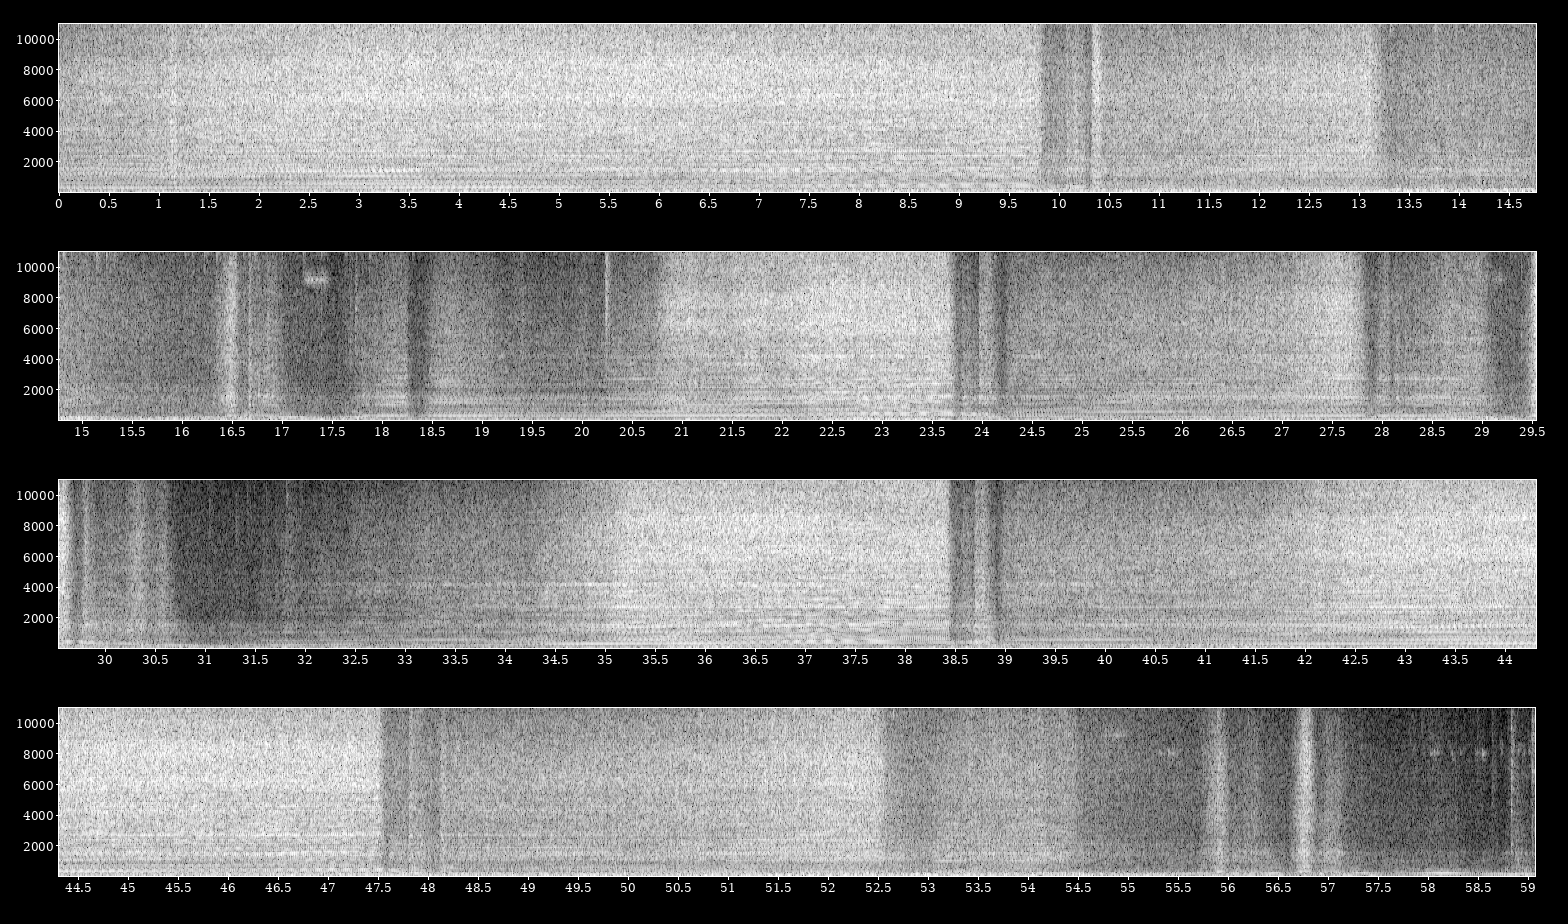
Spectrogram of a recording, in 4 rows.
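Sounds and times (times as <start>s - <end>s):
race car engine revving: 0.0s - 59.0s.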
